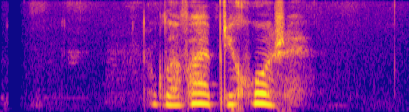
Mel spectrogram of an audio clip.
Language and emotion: Russian, positive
